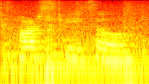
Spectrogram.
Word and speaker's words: hospital: Okay, don't forget the L at the end.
